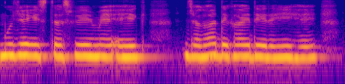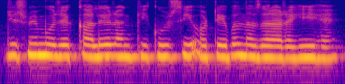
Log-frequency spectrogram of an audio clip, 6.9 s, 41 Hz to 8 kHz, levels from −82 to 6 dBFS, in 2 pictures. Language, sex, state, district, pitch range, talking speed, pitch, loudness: Hindi, female, Arunachal Pradesh, Lower Dibang Valley, 225-245 Hz, 190 wpm, 235 Hz, -13 LUFS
